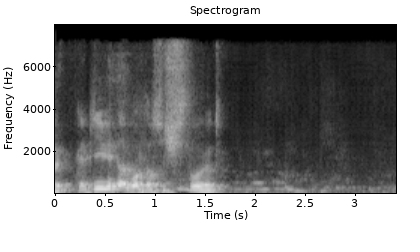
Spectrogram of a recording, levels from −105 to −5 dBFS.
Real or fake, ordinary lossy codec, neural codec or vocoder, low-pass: fake; MP3, 64 kbps; codec, 16 kHz, 2 kbps, X-Codec, HuBERT features, trained on balanced general audio; 7.2 kHz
